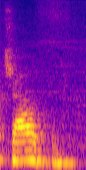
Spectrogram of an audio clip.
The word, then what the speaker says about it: Charlton: É Carlton Marvel, né? Carlton era a antiga editora lá do Capitão Átomo, do Besouro Azul. – Não era Charlton. – É, sim, uma pronúncia Carlton.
